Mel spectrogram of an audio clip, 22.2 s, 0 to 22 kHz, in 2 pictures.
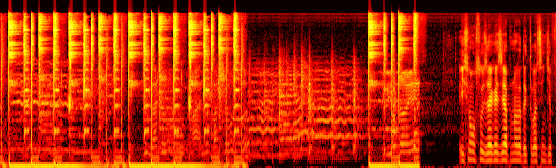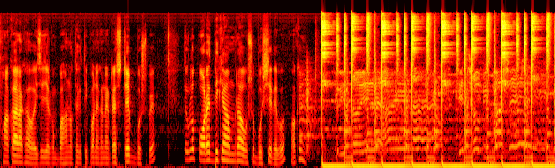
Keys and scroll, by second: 8.5 space, 17.3 space.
